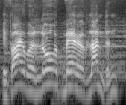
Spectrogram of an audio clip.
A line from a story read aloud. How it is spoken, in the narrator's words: Dick used to say laughingly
